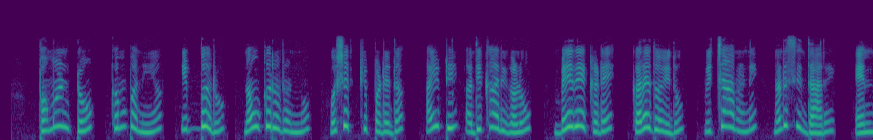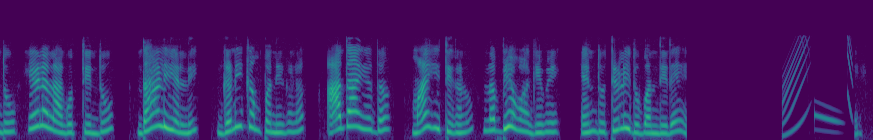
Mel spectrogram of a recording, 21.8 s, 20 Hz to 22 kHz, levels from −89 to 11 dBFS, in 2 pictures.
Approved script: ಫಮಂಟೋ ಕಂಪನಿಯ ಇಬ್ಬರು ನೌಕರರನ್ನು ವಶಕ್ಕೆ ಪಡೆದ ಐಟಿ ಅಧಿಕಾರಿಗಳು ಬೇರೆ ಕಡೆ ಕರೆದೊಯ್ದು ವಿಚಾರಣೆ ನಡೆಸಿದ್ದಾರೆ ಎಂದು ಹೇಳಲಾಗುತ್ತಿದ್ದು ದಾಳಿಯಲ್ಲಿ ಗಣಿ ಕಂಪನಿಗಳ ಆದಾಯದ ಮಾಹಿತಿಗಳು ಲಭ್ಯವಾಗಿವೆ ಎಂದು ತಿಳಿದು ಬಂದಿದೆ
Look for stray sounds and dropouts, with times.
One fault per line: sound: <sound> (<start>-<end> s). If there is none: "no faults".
sound: chirp (20.7-21.6 s)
